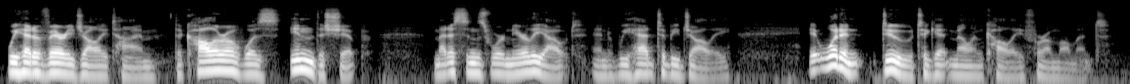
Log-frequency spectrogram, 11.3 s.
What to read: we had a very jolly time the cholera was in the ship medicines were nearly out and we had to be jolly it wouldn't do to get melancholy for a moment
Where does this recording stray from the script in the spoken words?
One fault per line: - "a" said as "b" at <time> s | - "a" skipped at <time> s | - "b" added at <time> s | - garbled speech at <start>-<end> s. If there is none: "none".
none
